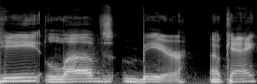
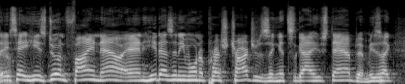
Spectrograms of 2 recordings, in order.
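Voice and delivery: ordinary delivery

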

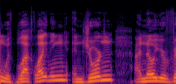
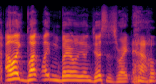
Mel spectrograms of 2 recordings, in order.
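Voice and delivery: loud; 3 semitones higher, 9 dB louder than usual. Real, not acted. Loud laughing claim.

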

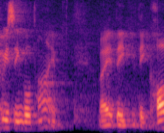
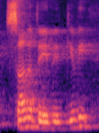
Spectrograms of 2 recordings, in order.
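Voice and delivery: higher, louder plea; pleading cry; 5 semitones higher, 5 dB louder than usual. Retold or imitated. Bartimaeus begging Jesus for undeserved mercy, raised plea. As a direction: beg for what you can't earn. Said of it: "another way of saying".

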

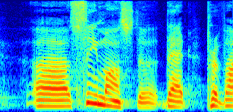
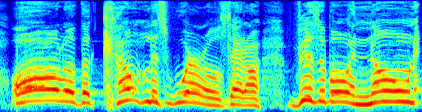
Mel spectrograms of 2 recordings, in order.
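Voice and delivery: rising, louder sermon climax; booming preacher voice; preaching at full force; 7 semitones higher, 4 dB louder than usual. Acted. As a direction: build the praise higher and higher.

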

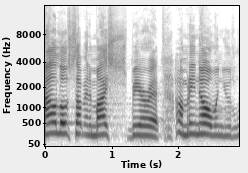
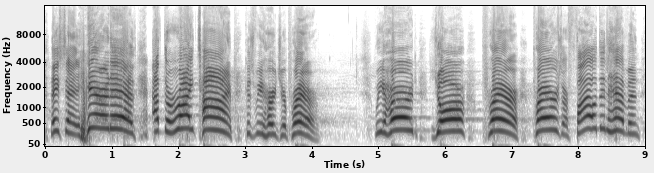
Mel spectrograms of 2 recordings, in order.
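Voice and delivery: high, loud preaching climax; shouting the promise over the congregation; full-force preaching; 6 semitones higher, 9 dB louder than usual. Acted. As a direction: preach it to the rafters.

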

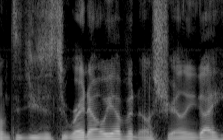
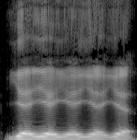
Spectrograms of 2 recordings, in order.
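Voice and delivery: loud, higher rapid-repeat mock yelp; imitating visitor; 4 semitones higher, 12 dB louder, slower than usual. Mimicking visitor who won't say tap, loud mock urgency. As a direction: blurt it repeatedly as a caricatured submission. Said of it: "or he went".

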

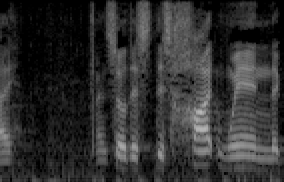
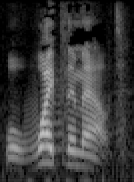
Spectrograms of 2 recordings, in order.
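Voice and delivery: ordinary talk

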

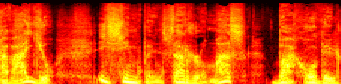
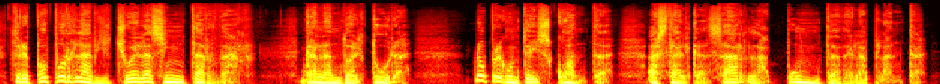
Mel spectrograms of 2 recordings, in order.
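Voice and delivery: ordinary delivery

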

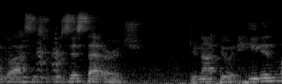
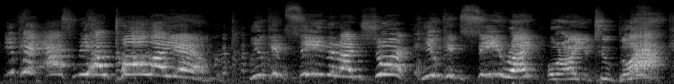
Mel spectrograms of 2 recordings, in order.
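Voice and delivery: mock furious shout; 14 dB louder, slower than usual. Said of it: "And he went".

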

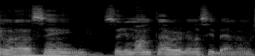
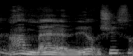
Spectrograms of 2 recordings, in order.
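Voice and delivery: ordinary delivery

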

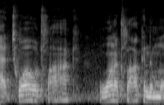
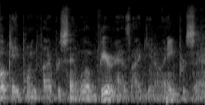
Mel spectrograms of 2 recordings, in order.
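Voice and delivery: softer, half to himself, working out numbers; muttered calculation; 4 semitones lower, 10 dB quieter than usual. Retold or imitated. Drinker reasoning with himself over the label, softly. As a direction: talk yourself into it quietly.

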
